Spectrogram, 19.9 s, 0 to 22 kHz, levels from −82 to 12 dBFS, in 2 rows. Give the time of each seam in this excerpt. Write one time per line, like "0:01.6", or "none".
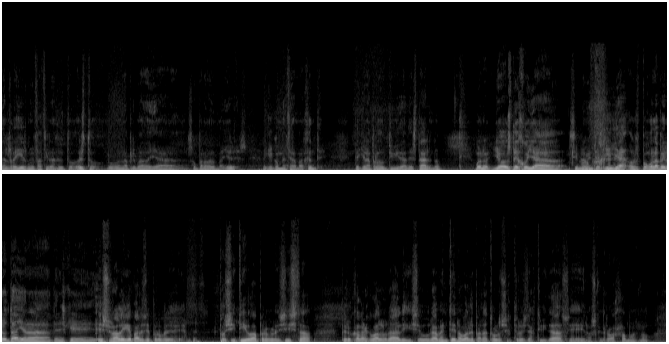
0:11.4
